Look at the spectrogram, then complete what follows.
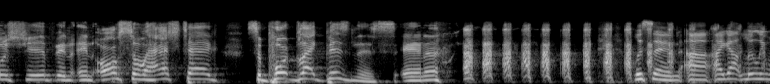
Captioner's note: laugh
